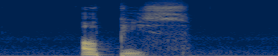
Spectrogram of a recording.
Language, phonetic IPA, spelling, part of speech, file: Polish, [ˈɔpʲis], opis, noun, Pl-opis.ogg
